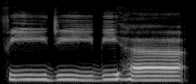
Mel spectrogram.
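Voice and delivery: फी जीदिहा chanted slowly, long फी, जी and हा, short दि; stretched madd. Shown as a demonstration. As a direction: hold every long vowel of फी जीदिहा but दि. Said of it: "दो हरकत खींचेंगे".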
